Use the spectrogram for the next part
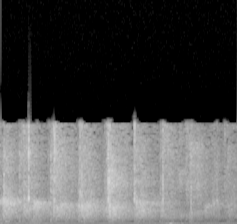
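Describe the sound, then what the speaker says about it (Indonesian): Classroom applause for a student group at a school olympiad final, a brief patter of scattered claps over a steady low hum. "kita beri tepuk tangan untuk kelompok D ya"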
